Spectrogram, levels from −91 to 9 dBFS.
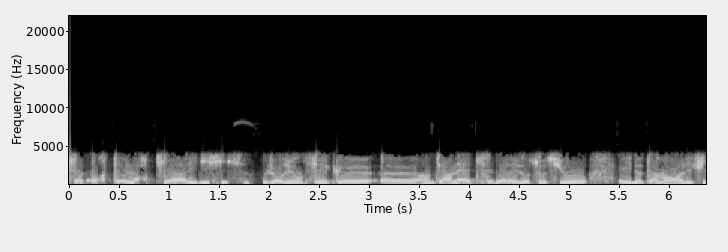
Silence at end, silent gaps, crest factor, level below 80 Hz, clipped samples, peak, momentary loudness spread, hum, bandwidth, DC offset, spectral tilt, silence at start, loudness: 0 s; none; 12 dB; -50 dBFS; under 0.1%; 0 dBFS; 3 LU; none; 4.3 kHz; under 0.1%; -7 dB/octave; 0 s; -13 LUFS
